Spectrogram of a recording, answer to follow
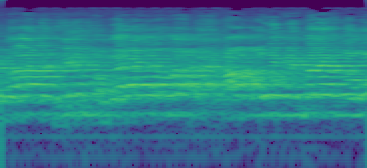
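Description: A man preaching into a microphone, his voice continuous, with several long drawn-out syllables.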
